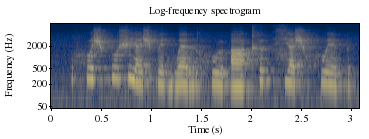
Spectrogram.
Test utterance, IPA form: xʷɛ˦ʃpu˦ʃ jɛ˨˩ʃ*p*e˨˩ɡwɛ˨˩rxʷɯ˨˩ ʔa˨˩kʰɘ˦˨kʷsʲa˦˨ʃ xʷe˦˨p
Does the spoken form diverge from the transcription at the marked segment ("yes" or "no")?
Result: no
